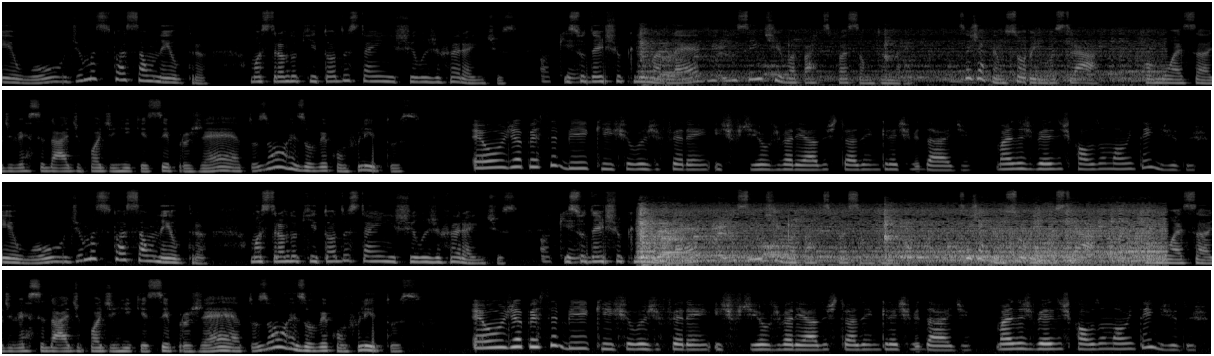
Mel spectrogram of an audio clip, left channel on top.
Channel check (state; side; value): quieter; left; 7.8 dB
